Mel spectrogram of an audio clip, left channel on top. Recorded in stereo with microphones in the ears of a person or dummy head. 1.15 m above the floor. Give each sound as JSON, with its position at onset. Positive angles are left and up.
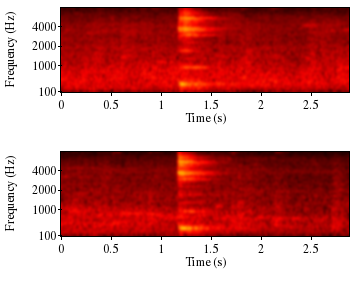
{"t": 1.2, "sound": "a cowbell", "side_deg": -75, "distance_m": 6.5}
